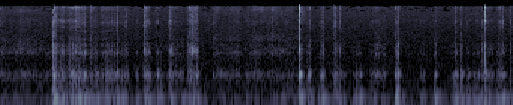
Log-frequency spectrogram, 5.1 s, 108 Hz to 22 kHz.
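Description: A wooden ear pick, held vertically, taps and scratches between the heads of a small, hollow silver metal X/Y microphone capsule on a Zoom H6. Close, low, rumbling scratches and soft patters run throughout, broken by two sharp, bright taps that stand out above the rest, along with a few fainter clicks.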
